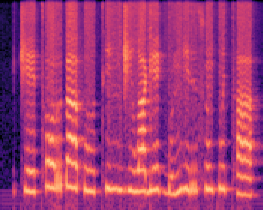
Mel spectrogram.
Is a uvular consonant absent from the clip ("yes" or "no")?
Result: yes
